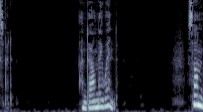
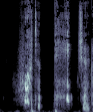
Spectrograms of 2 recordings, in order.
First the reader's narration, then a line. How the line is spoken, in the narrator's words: cried the ladies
